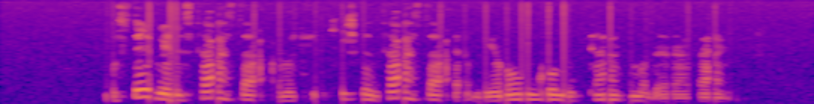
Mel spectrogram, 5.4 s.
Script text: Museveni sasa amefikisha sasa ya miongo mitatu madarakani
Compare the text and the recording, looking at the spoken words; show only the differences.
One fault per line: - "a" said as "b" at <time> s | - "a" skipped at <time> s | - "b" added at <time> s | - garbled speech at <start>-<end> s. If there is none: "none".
none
